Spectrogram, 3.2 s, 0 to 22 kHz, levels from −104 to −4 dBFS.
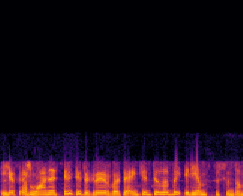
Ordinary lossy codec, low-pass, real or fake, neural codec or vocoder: MP3, 96 kbps; 7.2 kHz; real; none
